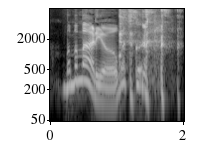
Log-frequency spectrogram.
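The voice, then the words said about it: Put-on Italian accent. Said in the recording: “your Italian accent. That was pretty good.”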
